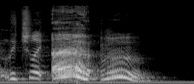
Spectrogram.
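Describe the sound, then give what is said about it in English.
Throat clearing from someone with something caught in the throat: a few rough, gravelly voiced bursts, the middle one loudest and noisiest, with a low steady hum underneath. “I don't know what happened there. There's something in my throat.”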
